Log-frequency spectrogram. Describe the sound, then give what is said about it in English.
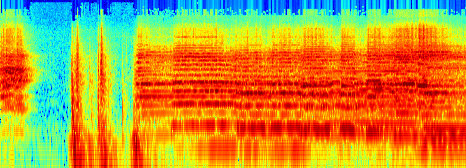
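Three sharp, heavy gunshot-like bangs ring out in quick succession in a dark room after a brief hiss, then a loud, sustained dramatic music chord swells and holds. “But the flash of his gun was all I needed. I fired. And then on the third shot...”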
